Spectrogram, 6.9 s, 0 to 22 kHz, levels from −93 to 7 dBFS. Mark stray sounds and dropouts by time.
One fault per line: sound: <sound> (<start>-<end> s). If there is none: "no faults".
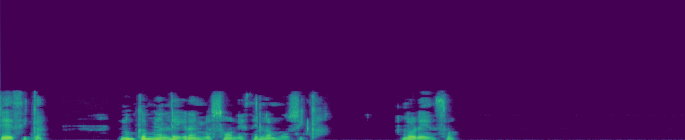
no faults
